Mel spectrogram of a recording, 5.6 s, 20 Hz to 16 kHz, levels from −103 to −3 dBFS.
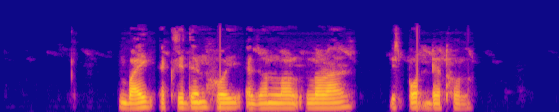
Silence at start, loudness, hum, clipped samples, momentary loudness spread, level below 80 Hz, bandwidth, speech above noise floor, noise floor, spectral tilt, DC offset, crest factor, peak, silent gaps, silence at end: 1.2 s; -20 LUFS; none; under 0.1%; 15 LU; -60 dBFS; 7 kHz; 64 dB; -84 dBFS; -8 dB/octave; under 0.1%; 20 dB; -2 dBFS; none; 0.9 s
